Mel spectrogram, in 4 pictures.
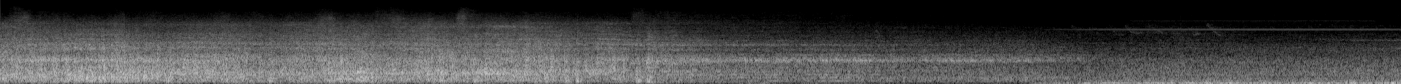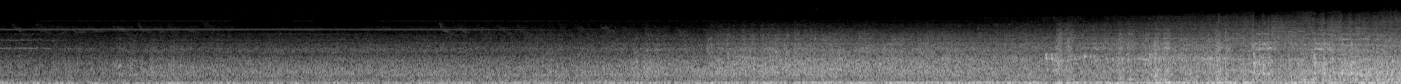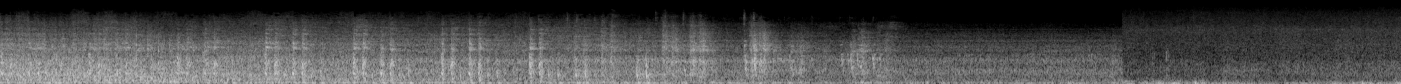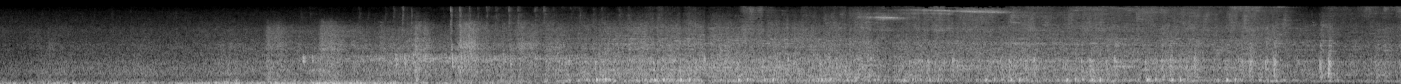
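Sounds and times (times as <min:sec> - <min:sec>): train wheels rumbling on rail: 0:00.0 - 0:08.8, 0:09.4 - 0:39.8, 0:41.9 - 0:56.0
high whine: 0:07.2 - 0:22.8
wheels clacking over rail joints: 0:44.6 - 0:55.4.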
